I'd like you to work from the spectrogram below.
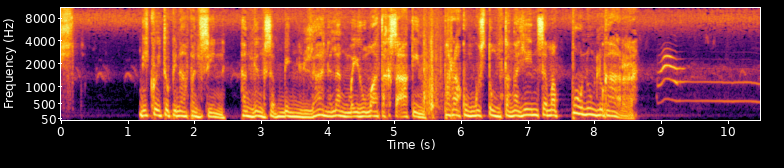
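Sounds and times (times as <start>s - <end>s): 
speech: 1.2s - 8.7s
cat meowing: 9.0s - 10.4s.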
